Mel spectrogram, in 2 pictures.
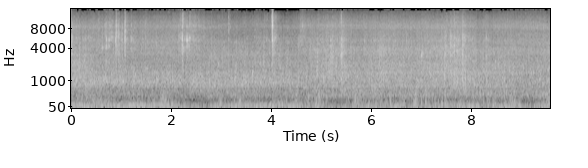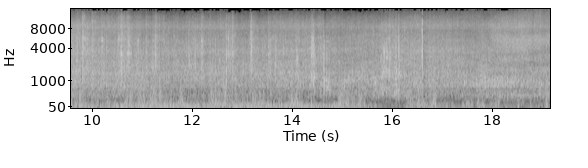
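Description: A boat motor hums steadily while moving across water.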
